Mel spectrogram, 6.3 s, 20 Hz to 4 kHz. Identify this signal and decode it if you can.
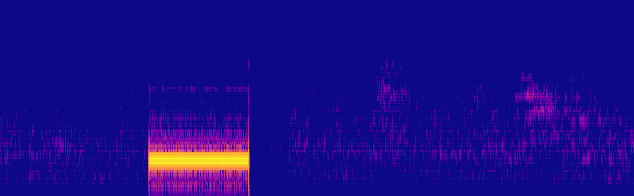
Ringback tone (China, 450 Hz).
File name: out- -2001- - - .267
